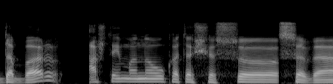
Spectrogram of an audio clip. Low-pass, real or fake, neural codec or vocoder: 7.2 kHz; real; none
